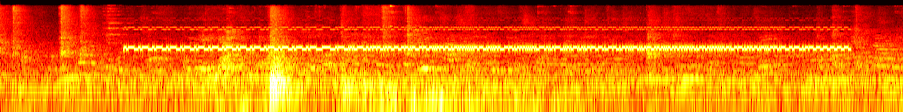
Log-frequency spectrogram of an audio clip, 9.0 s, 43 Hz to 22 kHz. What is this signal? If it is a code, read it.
NAVTEX (SITOR-B), 100 baud, 170 Hz shift, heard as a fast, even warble, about 1500 Hz centre, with the noise of a cafe. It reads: ZCZC RA73 NAV WARNING 127.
